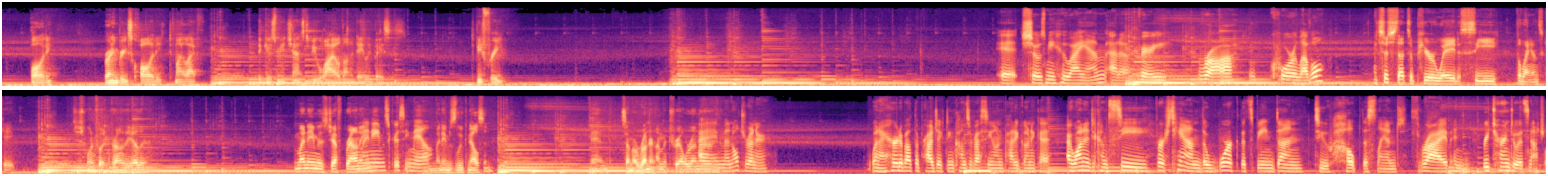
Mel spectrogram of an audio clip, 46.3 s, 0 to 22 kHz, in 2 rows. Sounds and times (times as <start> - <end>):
Music: 0.0 - 46.3
Speech: 0.5 - 0.8, 1.6 - 3.0, 3.9 - 6.0, 7.2 - 7.6, 15.0 - 18.5, 32.0 - 34.6.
